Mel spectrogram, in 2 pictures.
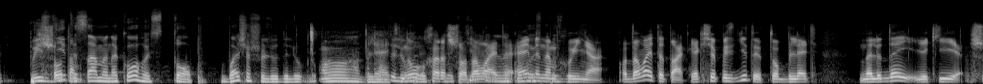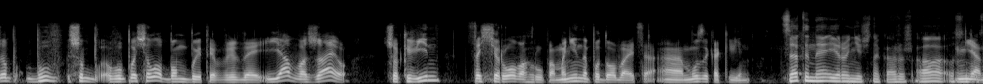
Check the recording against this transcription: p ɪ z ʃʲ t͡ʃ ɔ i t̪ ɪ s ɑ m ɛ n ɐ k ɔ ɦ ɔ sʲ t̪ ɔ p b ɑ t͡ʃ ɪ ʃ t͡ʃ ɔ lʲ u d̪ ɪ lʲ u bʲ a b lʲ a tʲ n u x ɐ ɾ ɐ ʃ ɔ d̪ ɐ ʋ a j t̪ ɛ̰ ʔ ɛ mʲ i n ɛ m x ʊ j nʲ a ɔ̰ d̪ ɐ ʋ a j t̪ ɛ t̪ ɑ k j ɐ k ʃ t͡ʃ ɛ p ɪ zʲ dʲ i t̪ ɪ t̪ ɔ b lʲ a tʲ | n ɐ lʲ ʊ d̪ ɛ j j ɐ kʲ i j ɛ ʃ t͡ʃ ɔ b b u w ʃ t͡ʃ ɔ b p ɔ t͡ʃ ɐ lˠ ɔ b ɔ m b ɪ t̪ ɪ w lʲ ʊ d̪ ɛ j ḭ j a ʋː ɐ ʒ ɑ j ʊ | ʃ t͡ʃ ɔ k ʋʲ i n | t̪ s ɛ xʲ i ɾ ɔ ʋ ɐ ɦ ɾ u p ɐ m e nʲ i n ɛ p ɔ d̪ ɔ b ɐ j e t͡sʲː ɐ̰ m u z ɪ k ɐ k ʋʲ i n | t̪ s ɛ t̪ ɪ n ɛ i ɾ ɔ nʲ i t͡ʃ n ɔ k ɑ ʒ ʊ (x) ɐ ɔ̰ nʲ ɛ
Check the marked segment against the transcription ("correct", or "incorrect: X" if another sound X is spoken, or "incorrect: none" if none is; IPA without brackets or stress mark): incorrect: ʃ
